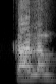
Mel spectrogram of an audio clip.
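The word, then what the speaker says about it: column: हो गया है एम के बाद एन है साइलेंट है तो बचा क्या कॉलम पड़ा क्या बचा कॉलम पढ़ा कलम सी ओ एल यू एम कॉलम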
